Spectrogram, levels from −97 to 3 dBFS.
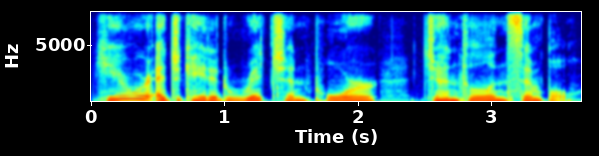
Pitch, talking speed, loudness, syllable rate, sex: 175 Hz, 145 wpm, -17 LUFS, 5.0 syllables/s, female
